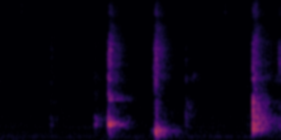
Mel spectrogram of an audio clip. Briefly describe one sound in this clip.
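Plastic lids and cups clack and snap as they are handled.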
